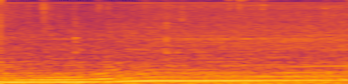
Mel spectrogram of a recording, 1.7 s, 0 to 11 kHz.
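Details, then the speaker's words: 1989 Toyota Corolla DX, 34 years old, original owner, on a test drive: steady engine drone under acceleration with a deep, slightly rough note rising as it pulls; a small muffler leak, otherwise runs and drives well. "So just a bit of a muffler leak, but other than that, it runs and drives perfectly well."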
